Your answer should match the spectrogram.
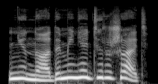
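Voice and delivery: high, loud indignant shout. A narrator's reading. Heroine rebuffing those told to seize her, shouting. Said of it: "крикнула я".

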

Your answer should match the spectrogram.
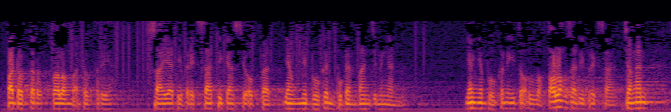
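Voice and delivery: low, soft-spoken patient pleading with a doctor; imagined patient. Retold or imitated. A patient tells the doctor he needs only Allah, low soft plea. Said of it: "Masa ada orang pergi ke Pak Doktor".

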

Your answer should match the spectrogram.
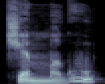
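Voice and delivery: low, soft bass voice; sudden bass. A narrator's reading. Engineer answering an unknown visitor, unexpected bass. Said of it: "неожиданным басом".

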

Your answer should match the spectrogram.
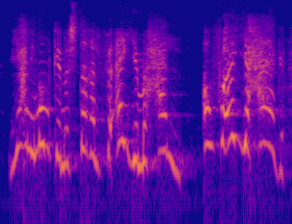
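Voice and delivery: ordinary delivery

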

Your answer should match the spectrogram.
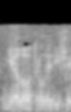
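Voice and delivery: ordinary talk, nothing marked

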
